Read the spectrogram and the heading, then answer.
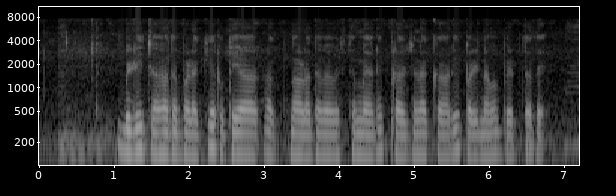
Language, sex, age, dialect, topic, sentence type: Kannada, male, 36-40, Mysore Kannada, agriculture, statement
